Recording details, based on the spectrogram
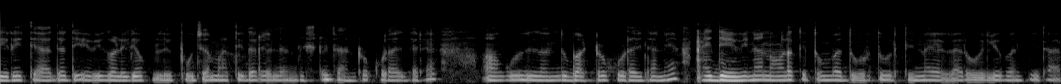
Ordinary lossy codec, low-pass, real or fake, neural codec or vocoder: none; none; fake; codec, 16 kHz, 4 kbps, FunCodec, trained on Chinese and English, 50 frames a second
